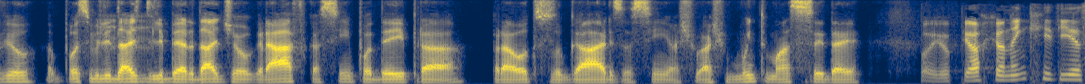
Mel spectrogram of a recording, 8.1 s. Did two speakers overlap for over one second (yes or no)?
no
